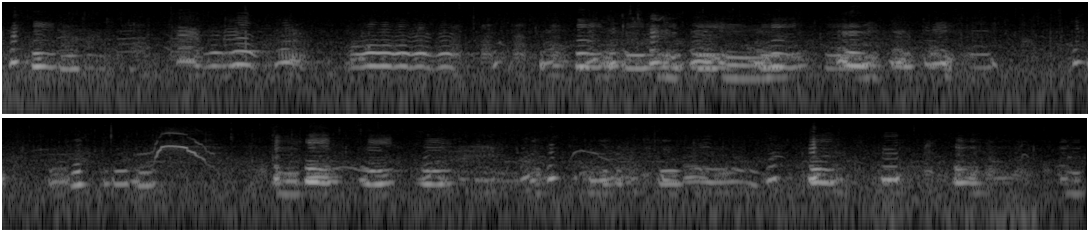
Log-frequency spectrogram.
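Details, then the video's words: A flock of whooper swans gives steady feeding and territorial calls, with continuous overlapping nasal honks pulsing in short bursts and one higher, sharper call rising above the chorus near six seconds. "Whooper Swan. Feeding Calls & Territorial Calls"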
